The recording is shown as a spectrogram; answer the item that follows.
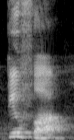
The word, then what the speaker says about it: PUFA: Similarly, polyunsaturated fatty acids pronounced through the name PUFA, for example linoleic acid, fish oil that having two or more than two double bonds in them.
